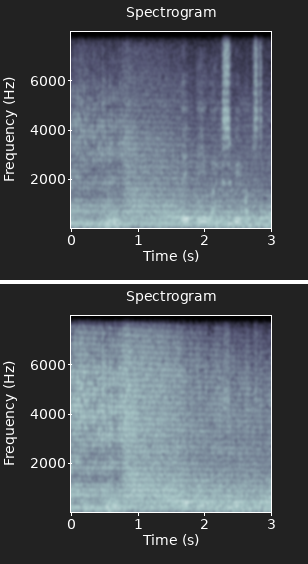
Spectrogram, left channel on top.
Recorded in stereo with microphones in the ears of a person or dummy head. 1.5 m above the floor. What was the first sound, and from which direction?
An aircraft, 65° right (ahead or behind).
